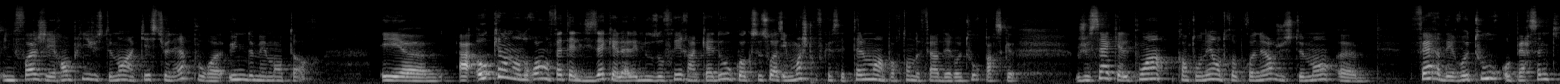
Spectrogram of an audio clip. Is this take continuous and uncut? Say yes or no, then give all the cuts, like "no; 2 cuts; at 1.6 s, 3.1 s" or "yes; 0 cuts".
no; 1 cut; at 7.8 s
